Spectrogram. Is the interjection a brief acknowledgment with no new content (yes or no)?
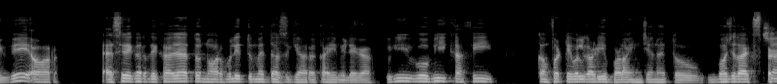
no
